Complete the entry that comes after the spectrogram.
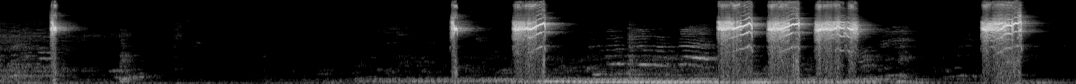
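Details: Black-winged myna kept at home, with song used to prompt caged birds to sing quickly: sharp single high notes, then bursts of loud shrill whistles in a fast group of three and a final note, over a faint low hum.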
